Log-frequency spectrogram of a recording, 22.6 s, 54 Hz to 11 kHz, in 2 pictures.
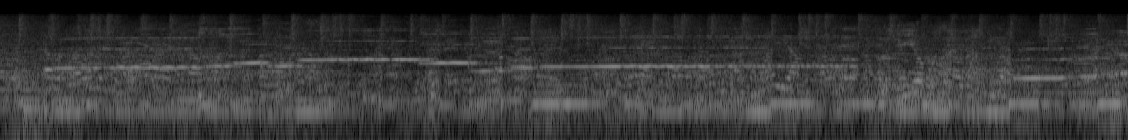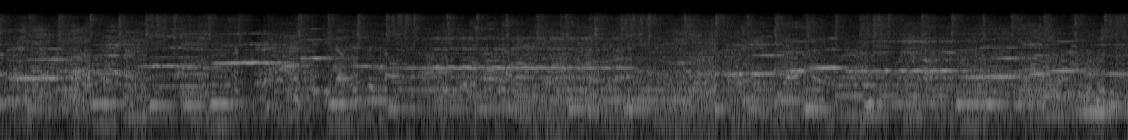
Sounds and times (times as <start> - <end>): Flute: 0.0 - 22.5.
